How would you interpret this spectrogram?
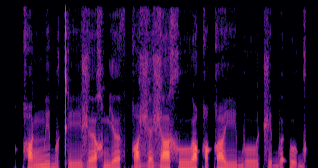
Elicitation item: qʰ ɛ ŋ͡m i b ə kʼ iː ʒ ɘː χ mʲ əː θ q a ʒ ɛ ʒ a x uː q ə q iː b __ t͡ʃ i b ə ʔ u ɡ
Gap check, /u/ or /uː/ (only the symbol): uː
